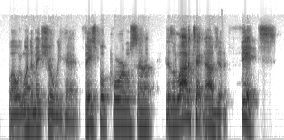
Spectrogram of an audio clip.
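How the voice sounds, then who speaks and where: Somewhat breathy man with an American accent, medium pitch, in a quiet background. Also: fairly quick pace. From Baltimore, Maryland. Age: 60s. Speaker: fitness trainer. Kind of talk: interview. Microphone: video call.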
